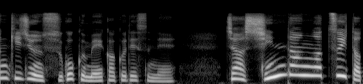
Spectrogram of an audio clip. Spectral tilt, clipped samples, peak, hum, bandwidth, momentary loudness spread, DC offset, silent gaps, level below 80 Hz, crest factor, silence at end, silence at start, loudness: -4 dB/octave; under 0.1%; -2 dBFS; none; 12 kHz; 18 LU; under 0.1%; none; -58 dBFS; 14 dB; 0 s; 0 s; -17 LUFS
